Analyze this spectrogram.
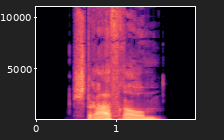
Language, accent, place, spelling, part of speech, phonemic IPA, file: German, Germany, Berlin, Strafraum, noun, /ˈʃtʁaːfˌʁaʊ̯m/, De-Strafraum.ogg
- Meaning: penalty area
